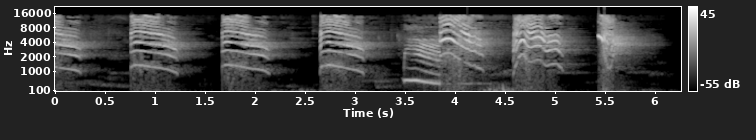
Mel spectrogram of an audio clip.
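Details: Tame three-year-old male plum-headed parakeet kept indoors, giving a series of loud, sharp squeaky calls, each a descending harmonic note repeated roughly every second, ending in harsher rising squawks.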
